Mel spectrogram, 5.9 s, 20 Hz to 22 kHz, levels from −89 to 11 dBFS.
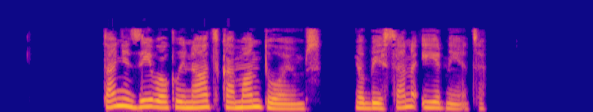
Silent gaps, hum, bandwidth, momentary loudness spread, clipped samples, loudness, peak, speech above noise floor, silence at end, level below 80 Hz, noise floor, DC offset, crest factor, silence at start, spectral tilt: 3.24-3.55 s; none; 8 kHz; 11 LU; under 0.1%; -12 LUFS; 0 dBFS; over 79 dB; 1.1 s; -56 dBFS; under -90 dBFS; under 0.1%; 12 dB; 1.05 s; -5 dB/octave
